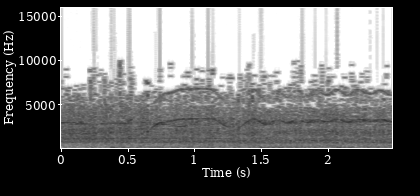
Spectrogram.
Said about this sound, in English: Tens of thousands of well-wishers cheering on the newly crowned King of Great Britain, Charles III, and his Queen Camilla. The royal family making the traditional appearance on the balcony of Buckingham Palace following today's coronation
